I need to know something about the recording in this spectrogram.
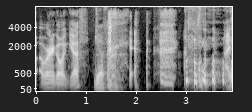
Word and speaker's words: Jif: I'm going with Jif. I'm not sure if they were even out by then, but that's what came to my mind. Say it right. It's Jif.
